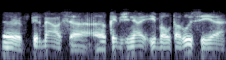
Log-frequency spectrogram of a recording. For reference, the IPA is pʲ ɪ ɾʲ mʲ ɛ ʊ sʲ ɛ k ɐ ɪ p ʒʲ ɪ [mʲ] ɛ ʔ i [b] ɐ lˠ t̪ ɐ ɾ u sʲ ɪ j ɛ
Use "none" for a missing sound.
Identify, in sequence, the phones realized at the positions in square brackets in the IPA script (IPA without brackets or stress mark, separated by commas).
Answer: nʲ, b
